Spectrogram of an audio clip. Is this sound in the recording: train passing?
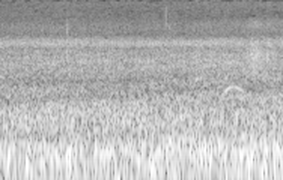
no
